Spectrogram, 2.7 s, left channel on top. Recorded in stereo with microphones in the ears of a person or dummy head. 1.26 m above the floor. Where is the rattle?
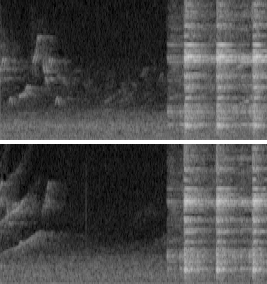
35° right (ahead or behind), 0.6 m.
